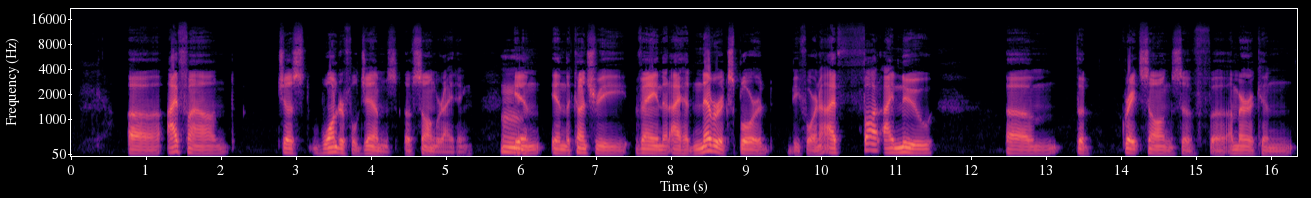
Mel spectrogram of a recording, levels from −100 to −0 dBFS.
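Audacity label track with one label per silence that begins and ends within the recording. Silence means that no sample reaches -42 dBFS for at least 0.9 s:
11.430000	12.470000	silence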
